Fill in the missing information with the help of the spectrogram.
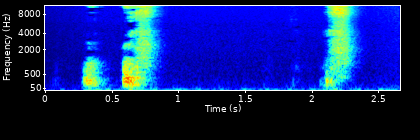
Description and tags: Dog Calming Down 1
Jack Russell Dog trying to bite something.
woof, biting, dog, bite, barking, fight, Jack-russell, attacking, animal, woofing, fighting, attack, lurching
